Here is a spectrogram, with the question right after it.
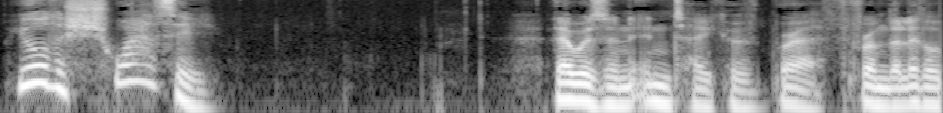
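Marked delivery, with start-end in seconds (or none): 0.1-1.1 awed. A narrator's reading. Awed recognition.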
